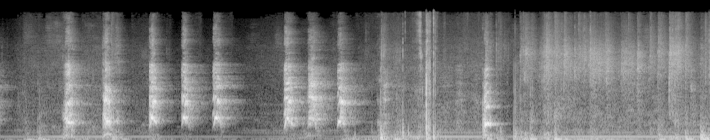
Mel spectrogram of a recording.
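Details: Samoyed puppy in the middle of zoomies fires off a run of about ten sharp, evenly spaced barks, then scuffling and a final yip, over a steady low hum.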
